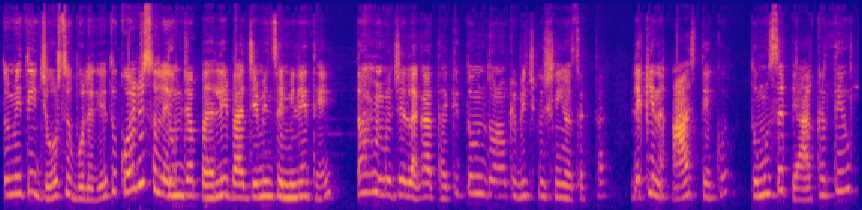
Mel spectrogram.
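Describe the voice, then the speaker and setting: A woman's voice: sits high, a little fast, few pauses, natural voice. A woman voicing a chatty, teasing young man friend in an amateur fan dub.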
